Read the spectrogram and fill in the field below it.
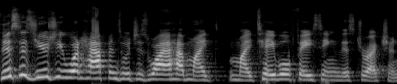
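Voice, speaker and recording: Very fast delivery with very wide pitch swings. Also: woman. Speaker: dog groomer livestreaming. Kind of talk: live stream tutorial. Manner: loud.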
